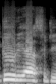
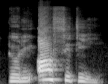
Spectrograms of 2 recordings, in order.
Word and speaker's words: curiosity: the suffix means oh therefore you have to say curiosity you have to say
